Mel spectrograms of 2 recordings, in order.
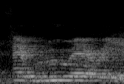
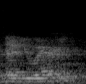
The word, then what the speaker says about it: February: R in there, but it's very hard to pronounce like two R's that are so close together. So you're like February.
